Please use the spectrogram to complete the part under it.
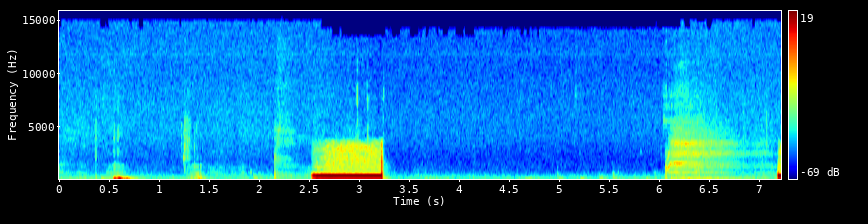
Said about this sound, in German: Also irgendwo klingelt es ja gerade. Außer sie hat auf lautlos.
